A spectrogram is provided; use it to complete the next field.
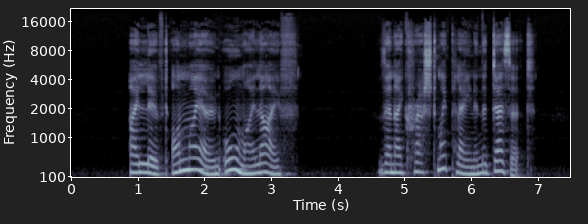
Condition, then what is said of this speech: No condition.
